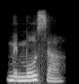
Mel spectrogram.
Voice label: "mimosa", Indian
